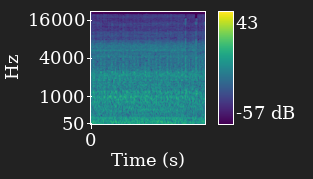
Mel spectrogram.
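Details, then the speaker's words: Maruti Suzuki WagonR on CNG, misfiring with poor mileage: fast light tick over steady idle, stopping when the connector is unplugged; faulty number three CNG injector, to be replaced with a second-hand one. "तो यह injector का fold है तीन number का"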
